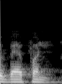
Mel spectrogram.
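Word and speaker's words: weapon: और ये sharp aged वेपन, तेज धार वाला हथियार, इसका प्रोनाउंसिएशन आप याद रखना, ये बीपन नहीं होता, इसको बोलते हैं वेपन।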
